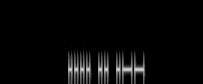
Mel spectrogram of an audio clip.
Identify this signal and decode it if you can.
Morse code, heard as a keyed tone, about 39 wpm, 700 Hz. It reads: HIW
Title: Three Challenging Letter-Number Combinations 40wpm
